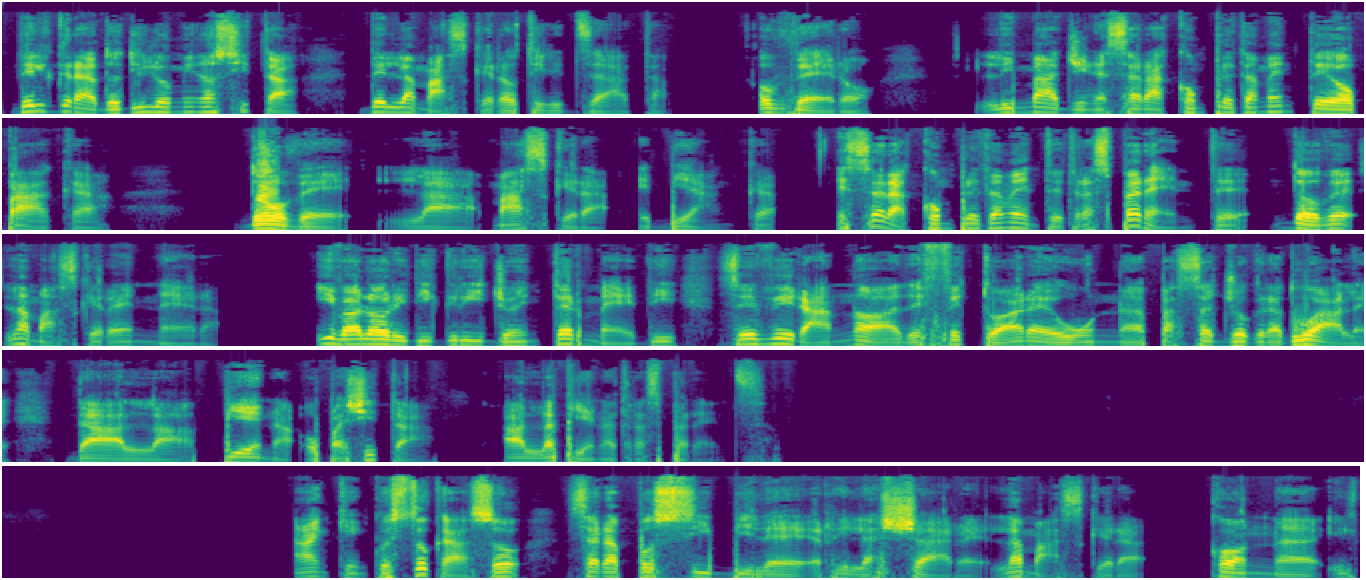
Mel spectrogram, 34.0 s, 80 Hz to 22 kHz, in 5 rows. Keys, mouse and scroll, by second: 26.1 click, 28.6 click, 31.0 right click.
